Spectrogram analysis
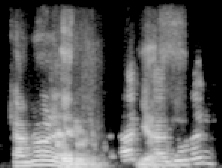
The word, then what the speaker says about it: Khairullin: with your last name i don't want to mispronounce it carolina um he is in new york city with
